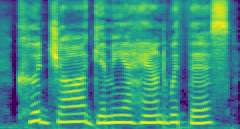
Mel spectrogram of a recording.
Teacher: Could you often blends to become could jaw. Give me reduces to give me and with this links together.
